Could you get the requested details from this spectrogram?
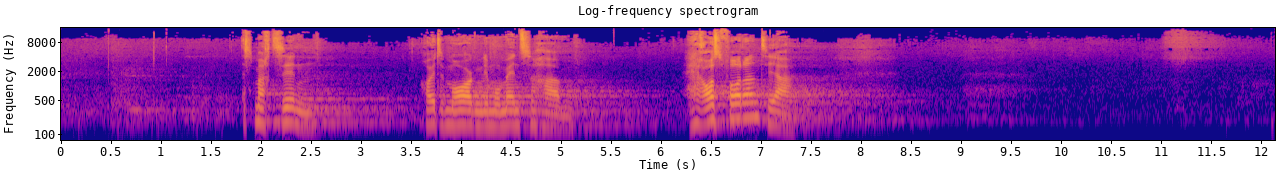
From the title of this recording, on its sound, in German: Gottesdienst am 18.07.2021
